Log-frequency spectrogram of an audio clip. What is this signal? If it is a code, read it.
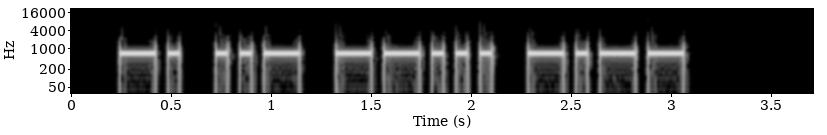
Morse code, heard as a keyed tone, about 20 wpm, 700 Hz. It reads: NU7Y
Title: NA SOTA Activator Callsigns 20wpm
